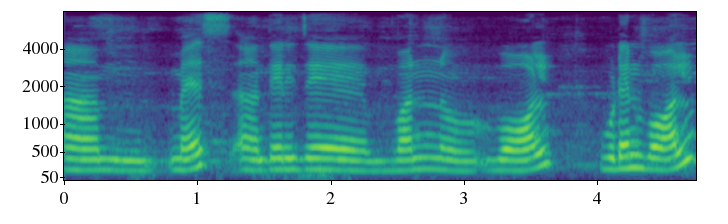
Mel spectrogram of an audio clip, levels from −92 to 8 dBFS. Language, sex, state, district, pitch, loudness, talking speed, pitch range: English, female, Maharashtra, Gondia, 190 Hz, -16 LUFS, 115 wpm, 185-200 Hz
